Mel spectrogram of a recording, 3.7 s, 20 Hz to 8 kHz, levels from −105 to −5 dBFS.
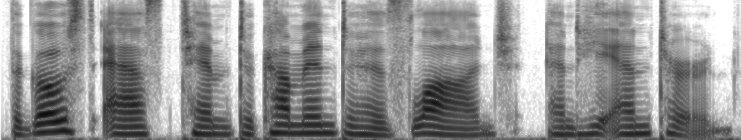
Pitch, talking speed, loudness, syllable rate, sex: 160 Hz, 195 wpm, -21 LUFS, 4.9 syllables/s, female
